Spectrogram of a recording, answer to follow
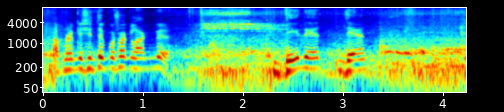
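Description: A voice speaking in two short bursts over a steady bed of road traffic noise, with a brief thin high-pitched tone between them.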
